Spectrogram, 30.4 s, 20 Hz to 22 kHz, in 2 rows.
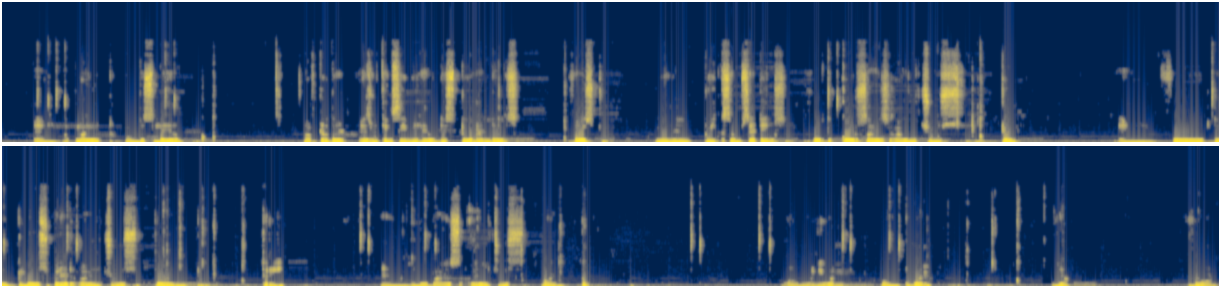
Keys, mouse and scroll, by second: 0.5 click, 10.2 click, 12.1 Return, 15.0 click, 18.0 Return, 19.6 click, 22.3 Return, 23.8 click, 27.7 Return.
